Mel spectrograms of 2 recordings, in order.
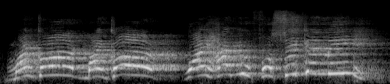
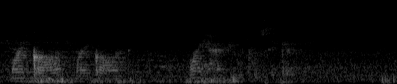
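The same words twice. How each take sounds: First: Shouted high and loud in anguish; anguished cry. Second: Soft, low, fading to a breathy whisper; hushed anguished cry. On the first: Preacher voicing Jesus on the cross, loud anguished shout. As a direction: cry out to God in agony. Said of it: "what does he cry out". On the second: Preacher voicing Jesus dying, soft whispered cry. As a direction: let the cry die away, slow and hushed. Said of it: "he cried out with a loud voice". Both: Acted.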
